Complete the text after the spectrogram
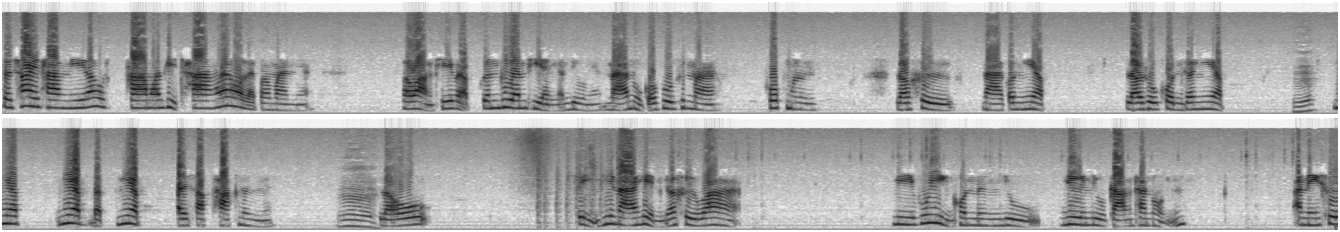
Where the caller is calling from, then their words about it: Sai Noi, Nonthaburi, Thailand; อยู่ไซน้อยค่ะนนทบุรี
